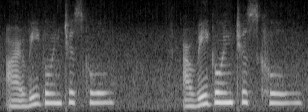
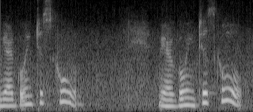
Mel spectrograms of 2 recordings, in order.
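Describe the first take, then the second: First: "Are we going to school" pitched high, held up to the end; questioning tune. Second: "We are going to school" as an even statement, falling on "school"; normal statement. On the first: Teacher showing how a question is asked, "Are we going to school" high and questioning. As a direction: ask "Are we going to school" with a clearly raised voice. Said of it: "the way we'll be asking this question".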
